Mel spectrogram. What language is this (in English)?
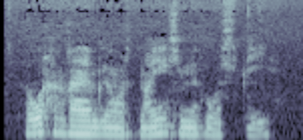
Mongolian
